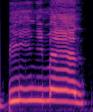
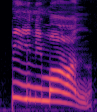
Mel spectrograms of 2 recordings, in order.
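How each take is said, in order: First: Said in the usual way. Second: Put-on Jamaican accent. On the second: Host savouring the dancehall star's name, Jamaican accent. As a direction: lean into a Jamaican "mon" vowel on Man. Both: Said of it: "I'm not gonna do the Jamaican accent".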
